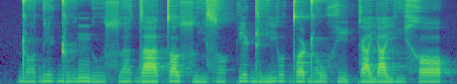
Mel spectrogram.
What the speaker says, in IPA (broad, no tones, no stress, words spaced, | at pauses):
ɖɔ̤ɗi̤ɖṳ nṳ sʷa̤da tɒsʷi̤ zɔ̤kiɖi̤ jud̪ɔɖɔ̤wxi kajaji̤ xɔ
